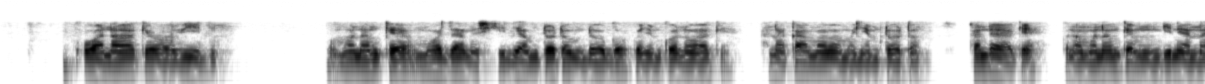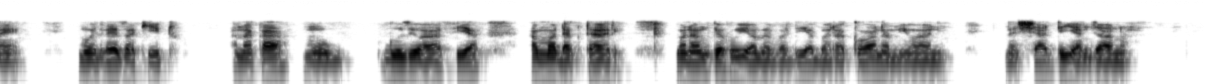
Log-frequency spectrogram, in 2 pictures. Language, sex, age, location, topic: Swahili, female, 25-35, Kisii, health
